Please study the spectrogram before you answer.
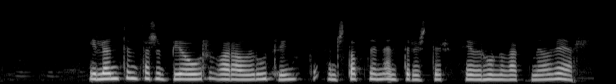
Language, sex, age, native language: Icelandic, female, 30-39, Icelandic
